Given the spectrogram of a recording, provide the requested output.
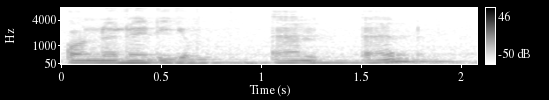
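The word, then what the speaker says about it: honorarium: ही was promised N ऑनरेरियम, एन लगेगा क्योंकि H silent रहेगा, ऑन एन ऑनरेरियम फॉर the service.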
